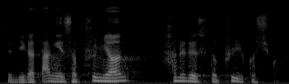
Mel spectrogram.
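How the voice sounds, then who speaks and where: A preacher voicing Jesus, solemn and commanding. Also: male voice, medium pitch, lively intonation, fast, a bit bright, pitched above the performer's own voice, lightly acted. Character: Jesus, a male teacher speaking with authority. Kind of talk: sermon retelling with quoted speech.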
